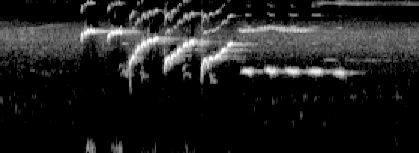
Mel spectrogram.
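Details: Brown-chested jungle flycatcher song that provokes other males to fight: a quick burst of rising and falling whistled slurs, then a row of five even lower whistled notes, over faint high hiss.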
